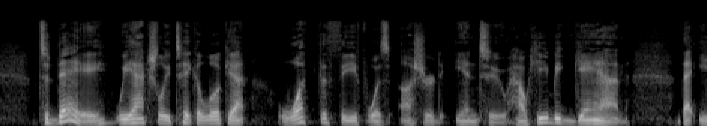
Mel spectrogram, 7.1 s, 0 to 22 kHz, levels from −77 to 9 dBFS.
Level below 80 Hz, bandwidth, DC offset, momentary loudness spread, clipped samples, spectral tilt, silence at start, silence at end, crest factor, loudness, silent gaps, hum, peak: -56 dBFS; 11.5 kHz; under 0.1%; 10 LU; under 0.1%; -6 dB/octave; 0.4 s; 0 s; 20 dB; -25 LUFS; none; none; -4 dBFS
